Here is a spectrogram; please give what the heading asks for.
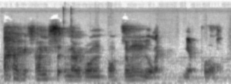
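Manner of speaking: ordinary delivery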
